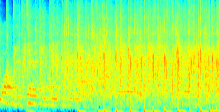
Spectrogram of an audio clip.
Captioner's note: clapping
